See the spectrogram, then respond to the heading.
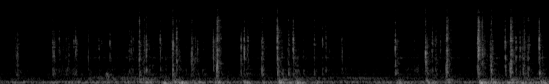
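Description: Fingertips of hands with rings and painted medium-length nails type on the plastic keys of a black plastic computer keyboard. Quick, irregular key clicks with bright snaps die away almost at once, over a steady low hum.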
